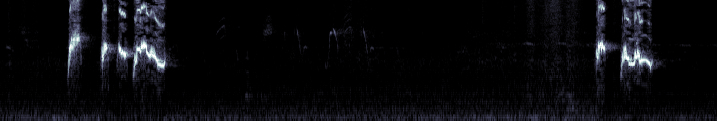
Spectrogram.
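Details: Red-whiskered bulbul delivering two short, sharp warbled phrases of three or four quick notes each, about four seconds apart, with near silence between.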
